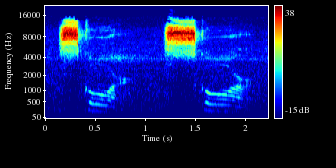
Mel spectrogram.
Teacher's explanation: S consonant cluster SK the a as in law vowel followed by the r consonant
